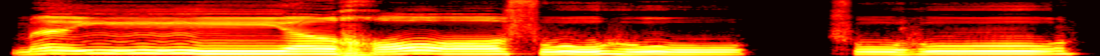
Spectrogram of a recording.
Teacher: Okey, kat sini ha bari depan muncunglah, fa bari depan memuncung, cuma kat sini kena panjangkan maksilah qasirah, dua harakat je.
